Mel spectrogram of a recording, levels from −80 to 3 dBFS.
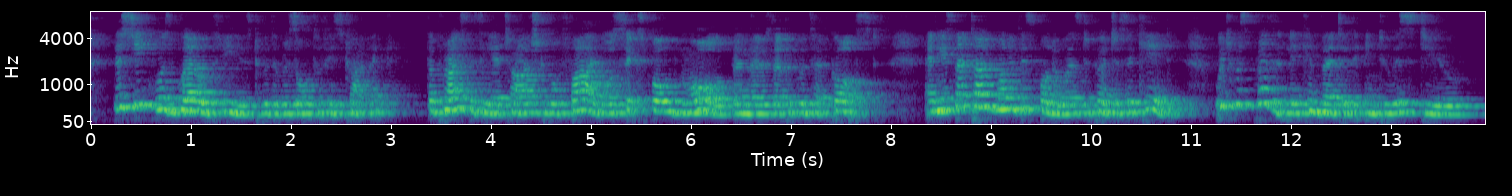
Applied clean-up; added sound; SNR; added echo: none; none; none; reverberation time 0.9 s.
